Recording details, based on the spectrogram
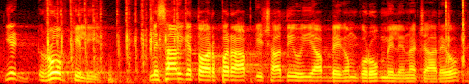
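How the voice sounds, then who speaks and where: A man's voice: medium pitch, slight background noise. A man preaching an Islamic lecture in a conversational way, putting rhetorical questions to his listeners. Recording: long hall reverb.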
